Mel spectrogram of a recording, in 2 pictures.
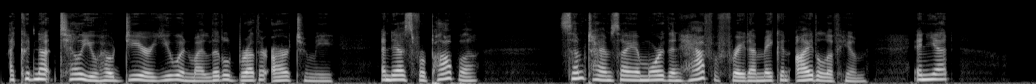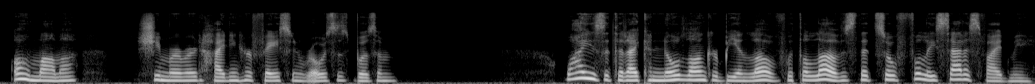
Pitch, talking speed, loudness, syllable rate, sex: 190 Hz, 175 wpm, -18 LUFS, 5.3 syllables/s, female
